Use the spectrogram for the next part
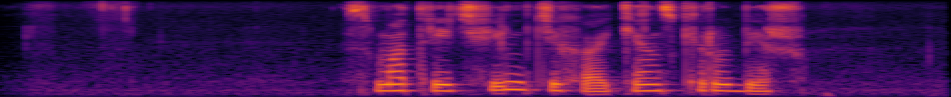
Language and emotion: Russian, neutral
